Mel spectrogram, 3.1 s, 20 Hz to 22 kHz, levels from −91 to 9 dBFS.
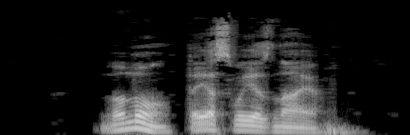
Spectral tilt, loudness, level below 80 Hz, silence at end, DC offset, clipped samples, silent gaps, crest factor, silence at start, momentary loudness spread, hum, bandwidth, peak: -5.5 dB/octave; -18 LUFS; -46 dBFS; 0.45 s; under 0.1%; under 0.1%; none; 16 dB; 0.75 s; 14 LU; none; 14 kHz; -4 dBFS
